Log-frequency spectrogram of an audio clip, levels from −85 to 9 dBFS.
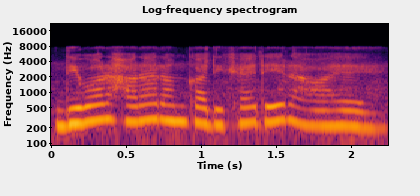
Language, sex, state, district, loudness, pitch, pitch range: Hindi, female, Arunachal Pradesh, Papum Pare, -15 LUFS, 250 Hz, 225-270 Hz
